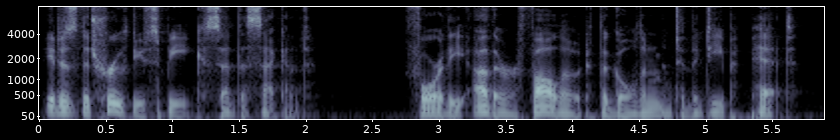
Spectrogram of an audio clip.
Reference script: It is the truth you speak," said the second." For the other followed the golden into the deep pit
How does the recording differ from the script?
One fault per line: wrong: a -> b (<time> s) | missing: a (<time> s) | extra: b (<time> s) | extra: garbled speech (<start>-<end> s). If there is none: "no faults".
no faults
